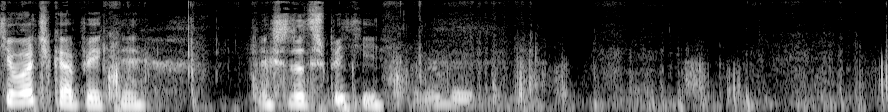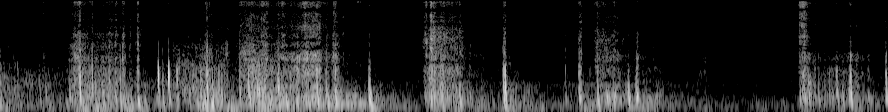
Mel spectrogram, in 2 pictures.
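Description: A shovel scrapes across packed snow.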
